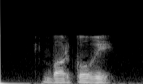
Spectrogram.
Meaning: brandy, cognac
- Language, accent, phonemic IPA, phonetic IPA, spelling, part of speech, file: Armenian, Eastern Armenian, /bɑɾkoˈʁi/, [bɑɾkoʁí], բարկօղի, noun, Hy-բարկօղի.ogg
